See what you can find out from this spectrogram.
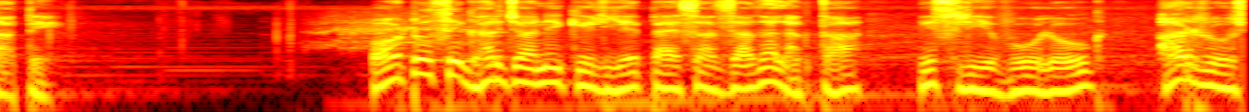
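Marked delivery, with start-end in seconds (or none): none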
